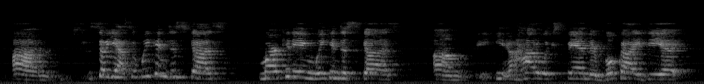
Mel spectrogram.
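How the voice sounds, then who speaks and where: A woman speaks in a raised, projected voice at a high pitch and a moderate pace, with an animated tone and lively intonation. Music plays in the background amid audible room echo. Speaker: author and writing consultant. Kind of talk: interview.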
